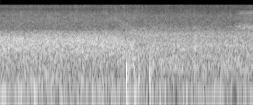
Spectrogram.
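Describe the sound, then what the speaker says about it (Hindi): Steady rain falls outdoors, a dense, even hiss with a couple of sharp nearby drips or knocks partway through, and no talking. "अभी तक बारिश छूटा नहीं"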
